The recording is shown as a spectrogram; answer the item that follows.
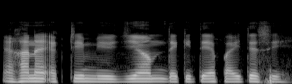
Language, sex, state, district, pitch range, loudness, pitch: Bengali, male, Assam, Hailakandi, 130-135 Hz, -20 LUFS, 135 Hz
